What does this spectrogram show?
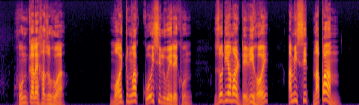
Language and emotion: Assamese, angry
